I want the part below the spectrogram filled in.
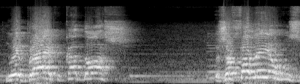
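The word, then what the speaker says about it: קדוש: entra uma expressão, uma palavra chamada, que você pronuncia no hebraico, kadosh.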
